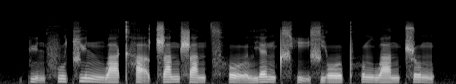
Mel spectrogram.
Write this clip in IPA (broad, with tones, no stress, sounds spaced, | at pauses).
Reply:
p y̰˨˩ n f u˥ t͡ɕ y˥˩ n n̪ w ä˧˥ kʰ ä̰˨˩ ʈ͡ʂ a˥ n ʂ a˧˥ n t͡sʰ o̰˨˩ ʊ̯ l j ɛ˥˩ n t͡ɕʰ ḭ˨˩ ɕ j o˧˥ ʊ̯ pʰ ʊ˧ ŋ w a˧˥ n ʈ͡ʂ ʊ˥˩ ŋ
